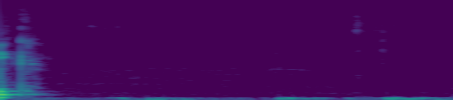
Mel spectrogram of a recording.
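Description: Faint keystrokes on a computer keyboard: a few light, scattered clicks of typing.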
